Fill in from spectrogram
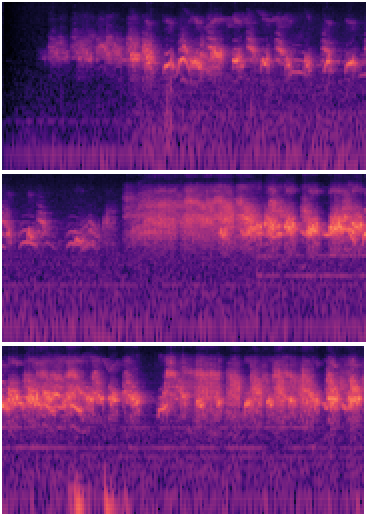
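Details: White-crested laughingthrushes in the Nainital Himalaya chatter and squawk in a loud, tumbling chorus, first scattered harsh notes, then a dense continuous babble, over a faint low hum; a barking deer reportedly turns alert at the call.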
